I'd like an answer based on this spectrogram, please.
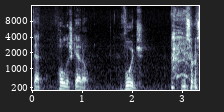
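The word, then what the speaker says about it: Łódź: Wuj. You sort of say it like that, okay. Which English people say lodge, which it isn't, it's wuj.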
